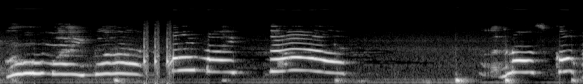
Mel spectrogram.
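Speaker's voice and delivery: stunned, slow high cry; excited. Real, not acted. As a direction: shriek in disbelief. Stunned at a game shot.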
